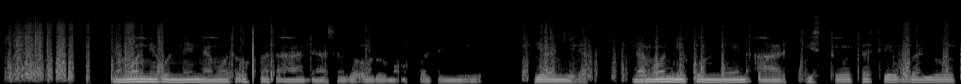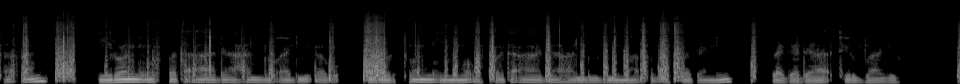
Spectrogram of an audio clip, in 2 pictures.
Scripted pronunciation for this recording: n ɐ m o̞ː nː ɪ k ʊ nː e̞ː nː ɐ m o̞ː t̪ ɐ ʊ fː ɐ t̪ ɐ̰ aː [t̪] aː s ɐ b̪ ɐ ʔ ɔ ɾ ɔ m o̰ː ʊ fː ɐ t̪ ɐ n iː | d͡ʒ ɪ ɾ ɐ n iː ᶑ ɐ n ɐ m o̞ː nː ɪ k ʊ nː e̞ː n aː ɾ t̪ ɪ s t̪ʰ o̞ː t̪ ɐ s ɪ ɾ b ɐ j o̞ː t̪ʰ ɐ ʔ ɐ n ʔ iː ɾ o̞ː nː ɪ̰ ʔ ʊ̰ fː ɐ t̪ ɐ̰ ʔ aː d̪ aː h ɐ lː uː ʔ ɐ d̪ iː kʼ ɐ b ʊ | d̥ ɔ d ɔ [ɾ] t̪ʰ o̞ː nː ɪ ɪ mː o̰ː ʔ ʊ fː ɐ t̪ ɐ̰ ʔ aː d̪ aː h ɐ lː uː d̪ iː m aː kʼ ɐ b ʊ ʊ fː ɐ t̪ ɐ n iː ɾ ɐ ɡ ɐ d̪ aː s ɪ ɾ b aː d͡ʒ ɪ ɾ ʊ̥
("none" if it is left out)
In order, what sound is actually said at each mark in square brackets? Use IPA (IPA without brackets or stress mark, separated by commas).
d̪, ɾ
